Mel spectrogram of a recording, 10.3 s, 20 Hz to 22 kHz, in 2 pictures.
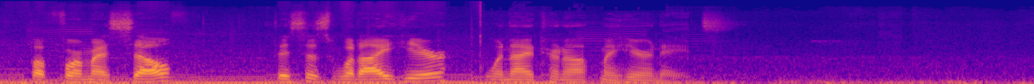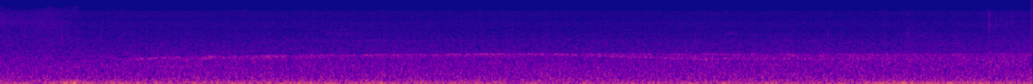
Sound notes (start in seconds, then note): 4.2 wind rushes; 4.9 distant sirens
